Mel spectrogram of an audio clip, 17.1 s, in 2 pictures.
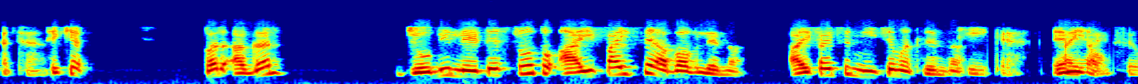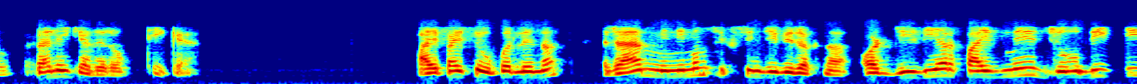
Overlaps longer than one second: none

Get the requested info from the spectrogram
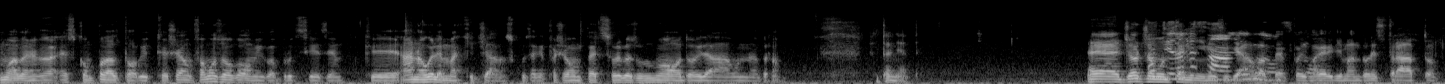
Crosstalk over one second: present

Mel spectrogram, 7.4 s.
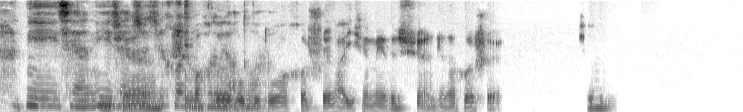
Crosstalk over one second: present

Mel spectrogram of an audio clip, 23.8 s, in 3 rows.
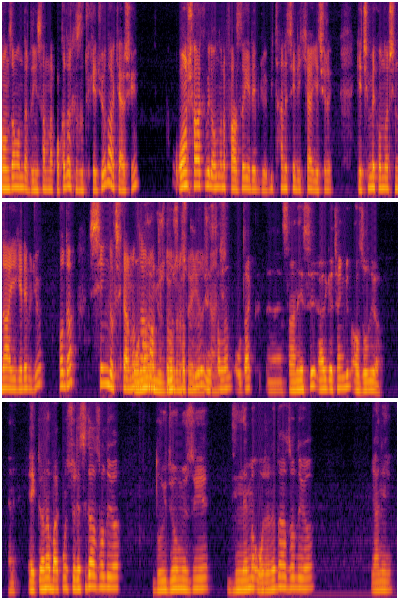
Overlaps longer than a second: present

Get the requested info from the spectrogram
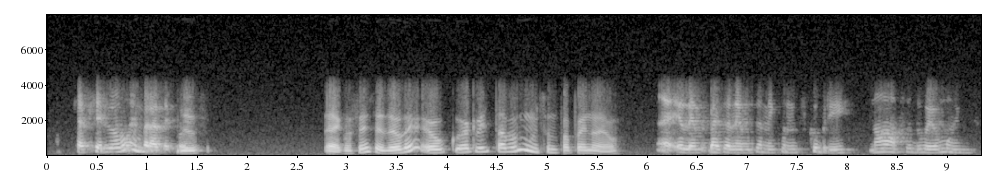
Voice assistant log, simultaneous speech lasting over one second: none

